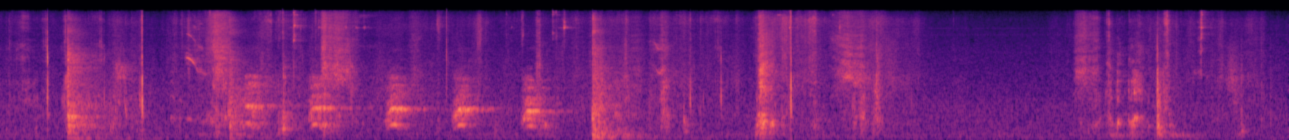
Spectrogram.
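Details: Female Rottweiler barking in harsh, loud bursts, several close together and some with short whining tones, a quiet pause near the middle, then more barks; distant speech before.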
